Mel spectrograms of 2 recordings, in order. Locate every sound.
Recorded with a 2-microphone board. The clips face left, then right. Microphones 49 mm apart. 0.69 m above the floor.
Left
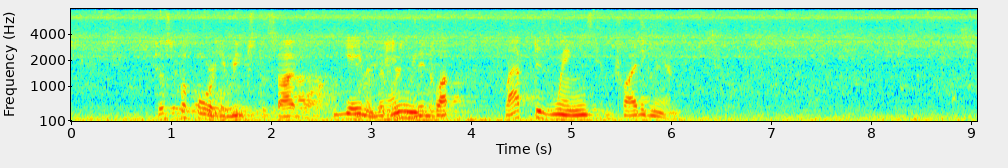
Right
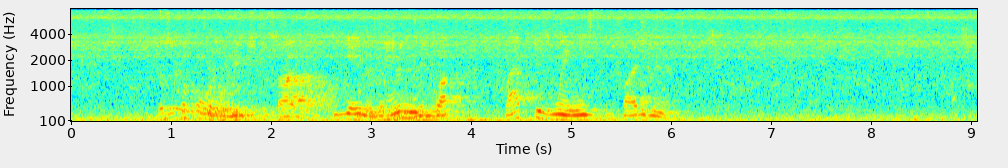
0.8 s a man speaking: 65° left (ahead or behind), 3.5 m
2.6 s a man speaking: 45° left (ahead or behind), 0.9 m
